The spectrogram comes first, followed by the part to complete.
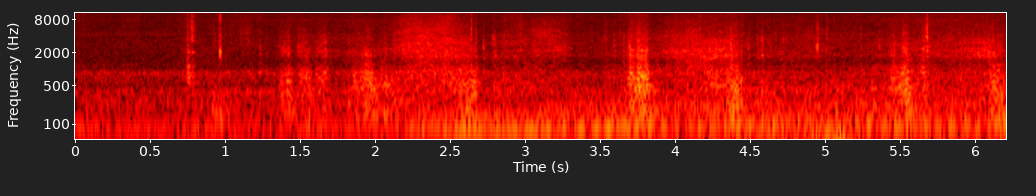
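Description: Inside the cabin of a moving 1991 Cadillac Brougham: a steady low rumble of engine and road noise that grows louder about two seconds in, with several short rushing noises on top.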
